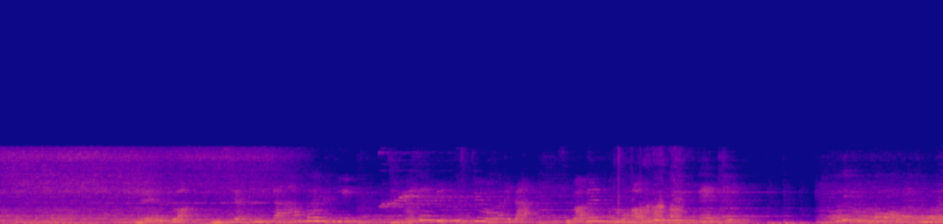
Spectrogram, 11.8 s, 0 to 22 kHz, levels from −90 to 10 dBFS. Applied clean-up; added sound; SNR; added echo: none; Dog; 5 dB; reverberation time 1.0 s.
